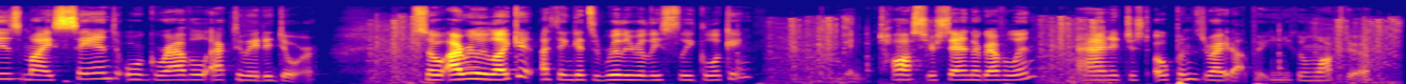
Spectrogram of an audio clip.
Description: Person speaking while a sliding door is moved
